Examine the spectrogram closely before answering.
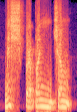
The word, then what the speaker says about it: Nishprapancham: Nishprapancham. Nish, that is Nir. Prapancham, it becomes Nishprapancham.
